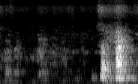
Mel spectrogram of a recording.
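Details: Rottweiler in Haryana, lunging at its owner to snatch a ball. Near silence with faint scraps of sound, then one loud, harsh burst near the end, rising and falling quickly.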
